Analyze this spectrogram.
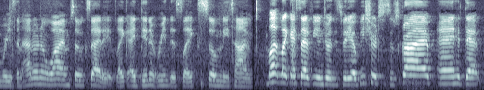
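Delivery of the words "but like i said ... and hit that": louder, higher channel sign-off; upbeat outro plug. Real, not acted. Asking viewers to subscribe, upbeat outro.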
